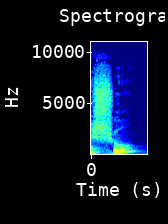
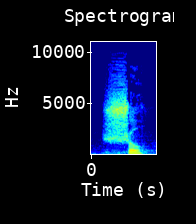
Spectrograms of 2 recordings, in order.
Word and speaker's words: chaud: All right, so un cappuccino, not really difficult to produce, un chocolat chaud, remember CH, chaud, chocolat, and then final T not pronounced, chaud, final D not pronounced, un café glacé, un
